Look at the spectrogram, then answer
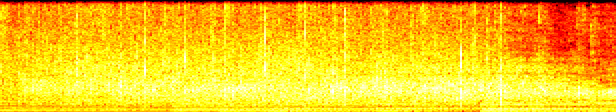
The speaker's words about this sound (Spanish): Denle un aplauso a Dios entonces.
